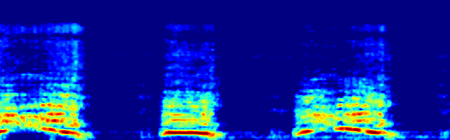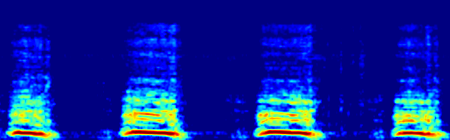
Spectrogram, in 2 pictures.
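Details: A male lion in Kruger, next to a vehicle, gives a series of deep, rough grunting roars about every second and a half, marking his territory and warning other males he is back in his area.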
